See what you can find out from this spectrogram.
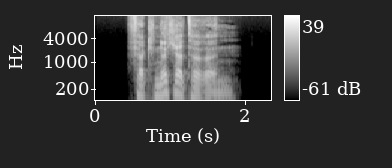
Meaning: inflection of verknöchert: 1. strong genitive masculine/neuter singular comparative degree 2. weak/mixed genitive/dative all-gender singular comparative degree
- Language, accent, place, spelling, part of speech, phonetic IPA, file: German, Germany, Berlin, verknöcherteren, adjective, [fɛɐ̯ˈknœçɐtəʁən], De-verknöcherteren.ogg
